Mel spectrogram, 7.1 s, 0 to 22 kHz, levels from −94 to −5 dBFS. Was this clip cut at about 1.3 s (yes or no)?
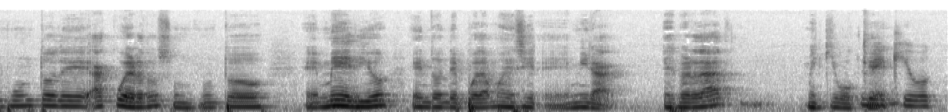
no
